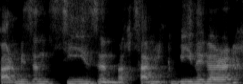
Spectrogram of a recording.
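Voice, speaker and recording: A woman with an Italian accent speaks at a fairly low pitch in a bright, sharp tone. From Italy. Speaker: engineering professor. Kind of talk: lecture. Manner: halting.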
